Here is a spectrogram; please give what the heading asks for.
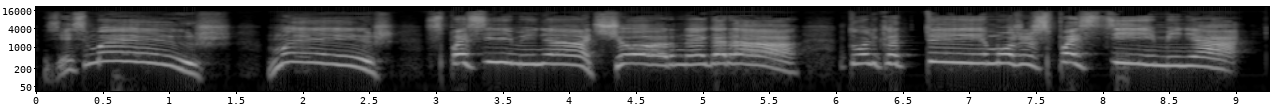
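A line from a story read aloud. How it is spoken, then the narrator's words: Shouted. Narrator (Russian): закричал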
